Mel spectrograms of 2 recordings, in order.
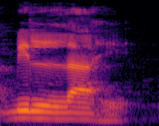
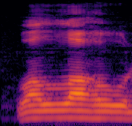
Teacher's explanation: kemudian setelah lafal Allah ada tanda baca dhomah di huruf hanya maka dibaca tafkhim yaitu dibaca tebal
